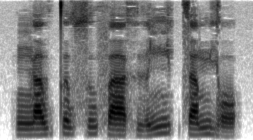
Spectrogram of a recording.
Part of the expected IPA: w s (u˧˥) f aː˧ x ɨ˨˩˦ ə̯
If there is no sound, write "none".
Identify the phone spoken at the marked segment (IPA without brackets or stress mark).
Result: u˧˥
